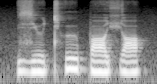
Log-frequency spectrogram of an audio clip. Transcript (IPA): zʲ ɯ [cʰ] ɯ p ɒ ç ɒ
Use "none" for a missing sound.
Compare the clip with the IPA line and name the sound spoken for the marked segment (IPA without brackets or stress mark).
cʰ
